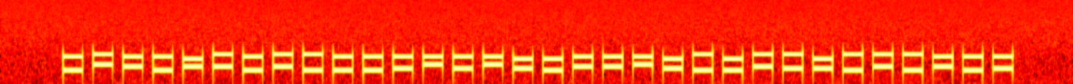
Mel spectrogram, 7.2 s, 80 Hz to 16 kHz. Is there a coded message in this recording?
Yes: DTMF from 0.4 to 6.8 s, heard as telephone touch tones, dialled by machine, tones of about 130 ms. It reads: 2#827929322505041880431964393825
